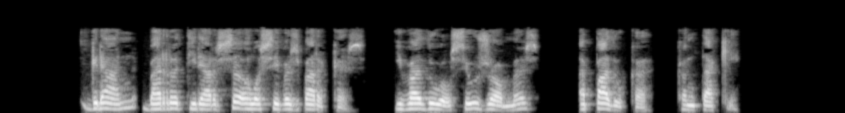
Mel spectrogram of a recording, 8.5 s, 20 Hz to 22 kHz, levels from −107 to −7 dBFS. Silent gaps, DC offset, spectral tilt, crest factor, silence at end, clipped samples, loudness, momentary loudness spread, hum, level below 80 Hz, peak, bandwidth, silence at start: 3.65-3.94 s, 5.40-5.79 s, 6.54-6.77 s; under 0.1%; -5.5 dB/octave; 16 dB; 1.1 s; under 0.1%; -18 LUFS; 13 LU; none; -60 dBFS; -2 dBFS; 8 kHz; 0.85 s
